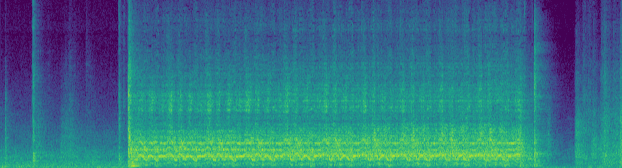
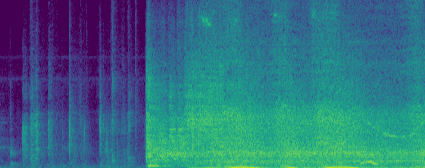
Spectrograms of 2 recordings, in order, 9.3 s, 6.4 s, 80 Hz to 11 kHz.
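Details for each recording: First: Volvo 340 abandoned 25 years, ignition being checked (crank sensor, condenser nearby): six seconds of brisk, even cranking at about three and a half turns a second without a single firing stroke; no ignition spark. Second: Volvo 340 abandoned 25 years, first start on full choke, out of neutral, no oil pressure yet: a few clicks, then it catches and settles into a steady fast idle, even low rumble, no knocking.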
